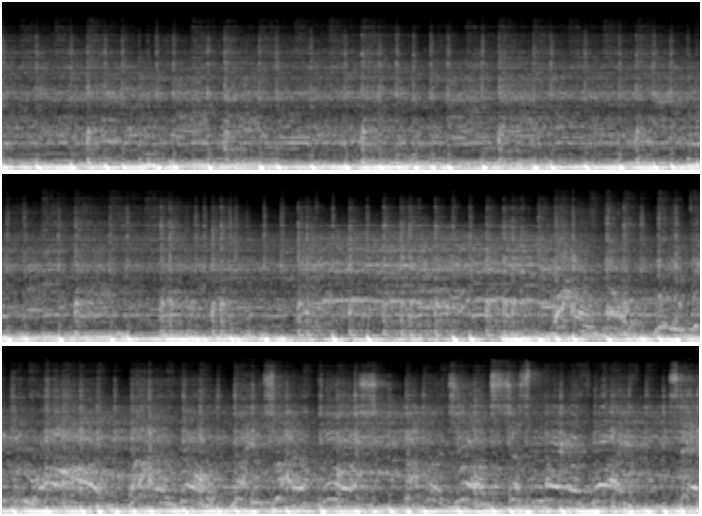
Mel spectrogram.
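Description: Hardcore punk band playing live: distorted electric guitars, bass and drum kit, loud and continuous, with yelled vocals coming in a little past halfway.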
